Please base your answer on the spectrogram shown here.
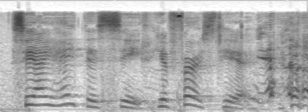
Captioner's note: Bert laughs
